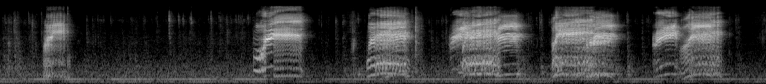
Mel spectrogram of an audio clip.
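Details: Captive fruit bats at a bat conservation headquarters in Bloomfield Hills, Michigan, eating fresh romaine lettuce under infrared lighting. Harsh, buzzy squawks come in half-second bursts about once a second over a steady low hum.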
